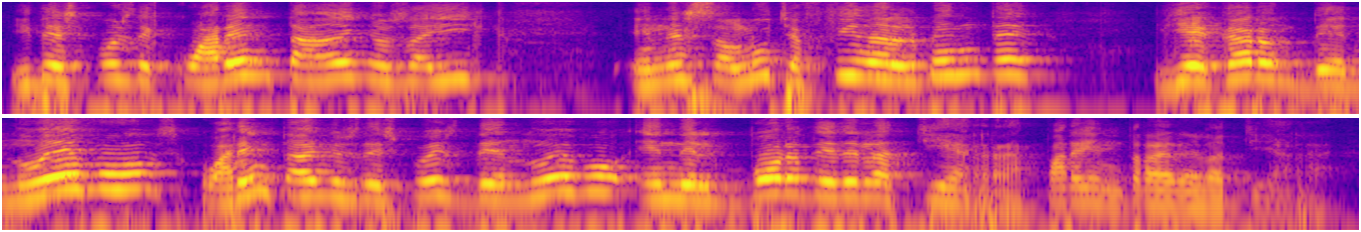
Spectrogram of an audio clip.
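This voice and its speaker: A middle-aged preacher whose first language is not Spanish delivers a sermon to a church congregation. His voice sits high but has a mellow, dark color. He is animated and swings between soft asides and loud calls for a response, recorded with a slightly muffled sound. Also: moderate pace. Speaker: guest preacher.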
